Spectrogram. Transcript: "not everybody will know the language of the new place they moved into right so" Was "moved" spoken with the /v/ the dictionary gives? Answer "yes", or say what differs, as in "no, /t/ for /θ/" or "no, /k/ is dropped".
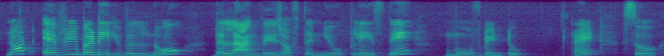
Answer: yes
